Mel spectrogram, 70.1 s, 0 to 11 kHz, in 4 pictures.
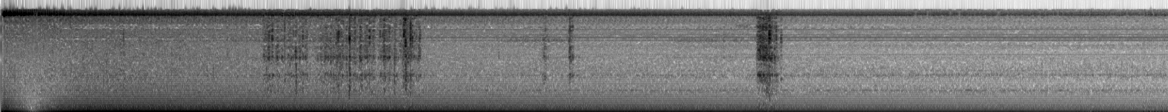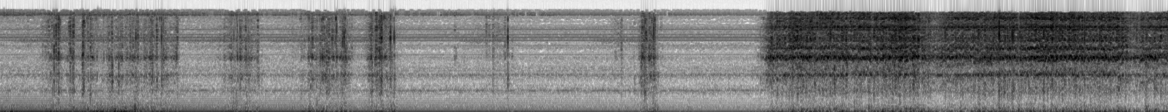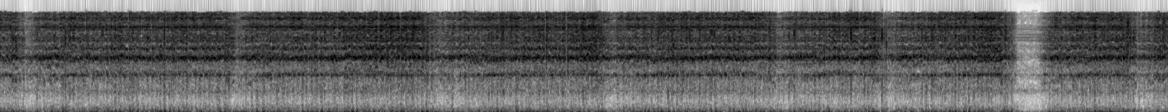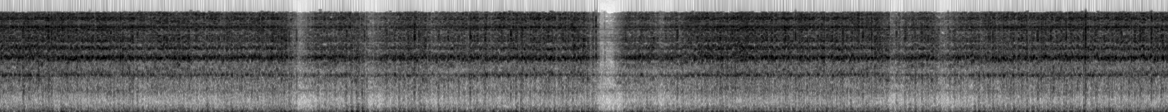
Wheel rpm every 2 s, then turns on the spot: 0, 0, 30, 0, 0, 10, 0, 0, 0, 20, 20, 20, 0, 10, 50, 140, 150, 110, 150, 140, 150, 150, 140, 130, 120, 100, 140, 170, 110, 120, 100, 130, 160, 120, 160.
4-6 10-12 18-24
